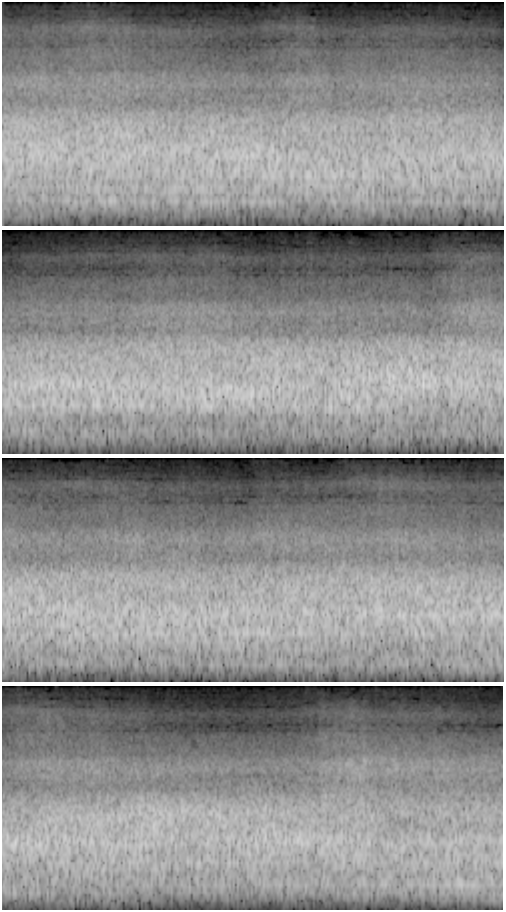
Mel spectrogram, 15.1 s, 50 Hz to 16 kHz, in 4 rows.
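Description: Steady roar of an Airbus A380's four jet engines at taxi power, with faint humming tones, blended with the rush of motorway traffic.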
